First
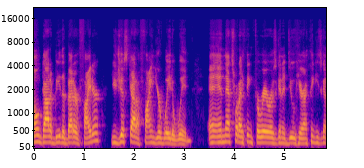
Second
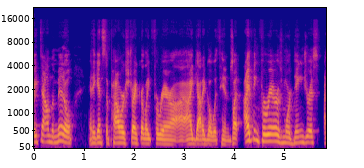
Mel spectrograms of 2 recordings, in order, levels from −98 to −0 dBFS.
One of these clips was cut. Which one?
second; 2 cuts; at 1.0 s, 4.0 s

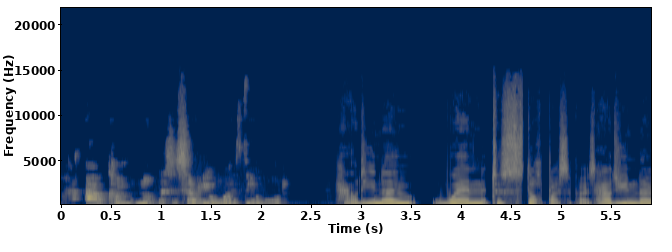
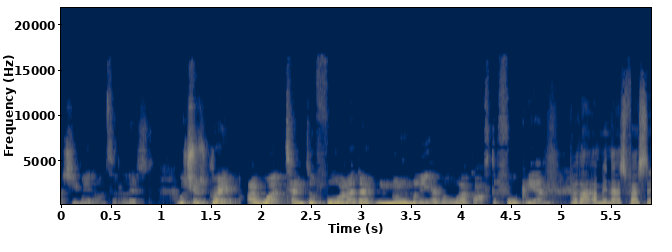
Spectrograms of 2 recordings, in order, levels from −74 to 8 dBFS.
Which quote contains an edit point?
second; 1 cut; at 1.8 s

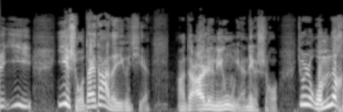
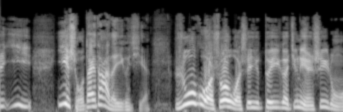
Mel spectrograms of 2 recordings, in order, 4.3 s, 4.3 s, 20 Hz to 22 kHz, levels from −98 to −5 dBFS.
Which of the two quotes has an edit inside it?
first; 1 cut; at 2.1 s

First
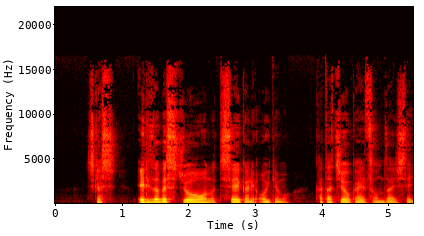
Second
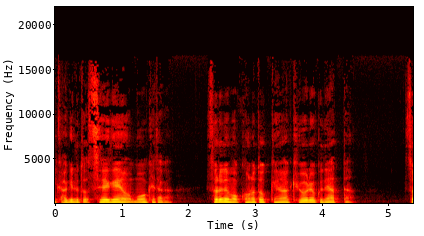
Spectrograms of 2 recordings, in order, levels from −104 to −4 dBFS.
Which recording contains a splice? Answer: first; 1 cut; at 1.1 s

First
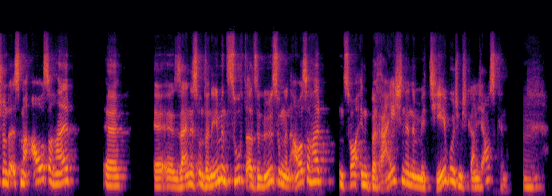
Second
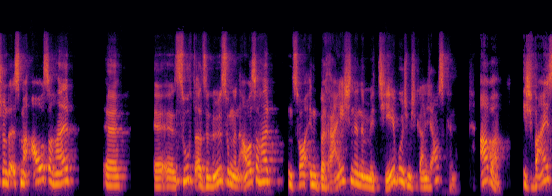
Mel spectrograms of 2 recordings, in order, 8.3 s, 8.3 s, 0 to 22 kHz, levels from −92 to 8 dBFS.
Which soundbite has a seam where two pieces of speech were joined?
second; 2 cuts; at 2.6 s, 7.0 s

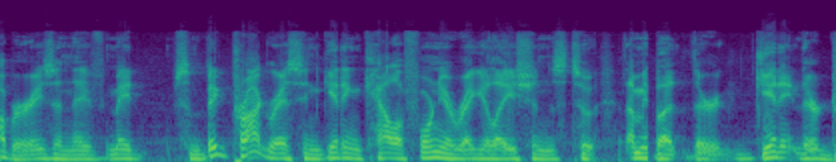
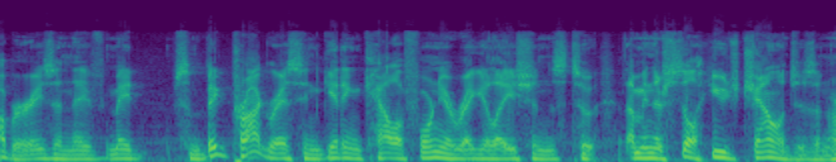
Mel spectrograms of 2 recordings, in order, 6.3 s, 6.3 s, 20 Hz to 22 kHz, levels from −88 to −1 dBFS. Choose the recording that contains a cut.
first; 1 cut; at 4.8 s

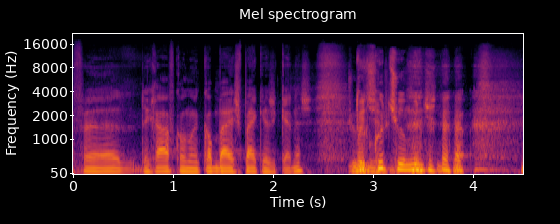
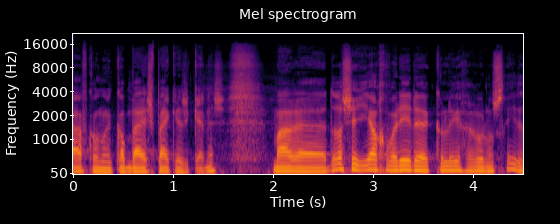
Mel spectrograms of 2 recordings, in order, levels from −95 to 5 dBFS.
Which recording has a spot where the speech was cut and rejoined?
first; 1 cut; at 2.8 s

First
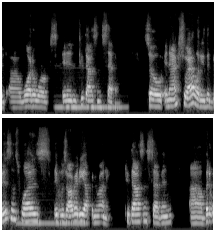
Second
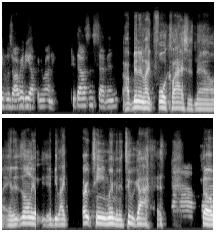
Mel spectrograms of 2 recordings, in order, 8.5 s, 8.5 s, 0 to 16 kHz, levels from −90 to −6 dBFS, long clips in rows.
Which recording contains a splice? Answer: second; 2 cuts; at 2.4 s, 4.9 s

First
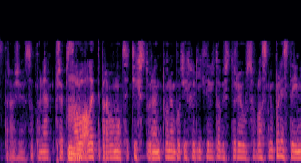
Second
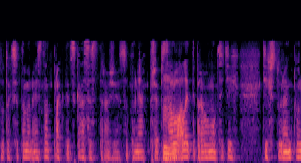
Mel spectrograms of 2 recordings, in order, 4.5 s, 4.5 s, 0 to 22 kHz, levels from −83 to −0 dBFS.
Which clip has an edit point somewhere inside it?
first; 1 cut; at 1.9 s

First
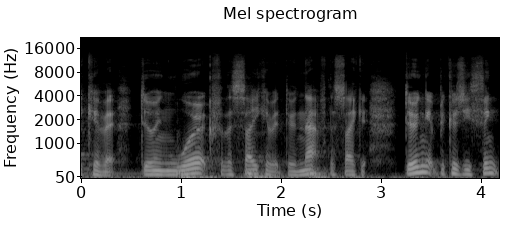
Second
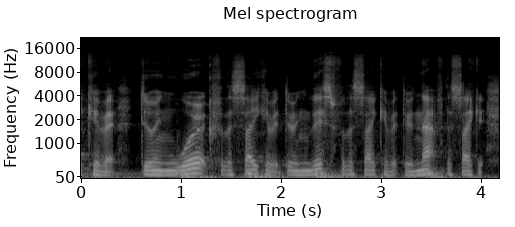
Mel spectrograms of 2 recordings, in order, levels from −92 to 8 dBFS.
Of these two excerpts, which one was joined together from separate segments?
first; 1 cut; at 2.0 s

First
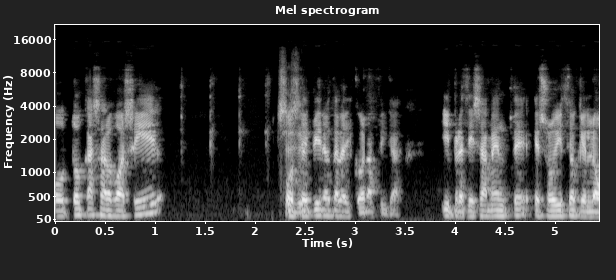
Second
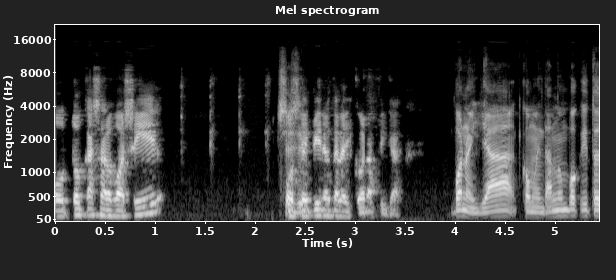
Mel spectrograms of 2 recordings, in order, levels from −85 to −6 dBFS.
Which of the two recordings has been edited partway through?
second; 1 cut; at 3.8 s

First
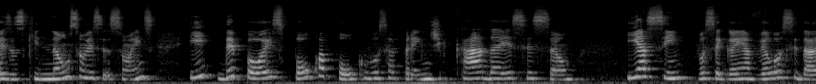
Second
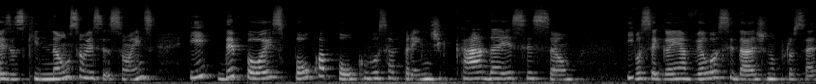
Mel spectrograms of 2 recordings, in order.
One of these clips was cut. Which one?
second; 1 cut; at 6.3 s

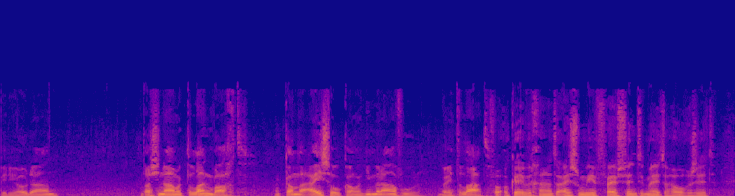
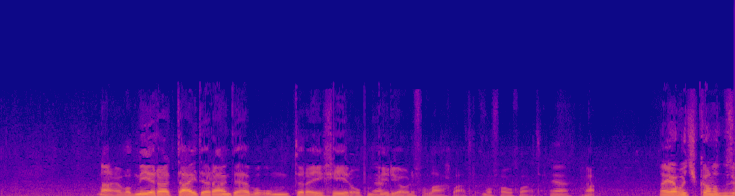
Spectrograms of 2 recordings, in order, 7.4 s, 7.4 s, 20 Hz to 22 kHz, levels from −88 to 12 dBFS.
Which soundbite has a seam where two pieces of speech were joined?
first; 1 cut; at 4.9 s

